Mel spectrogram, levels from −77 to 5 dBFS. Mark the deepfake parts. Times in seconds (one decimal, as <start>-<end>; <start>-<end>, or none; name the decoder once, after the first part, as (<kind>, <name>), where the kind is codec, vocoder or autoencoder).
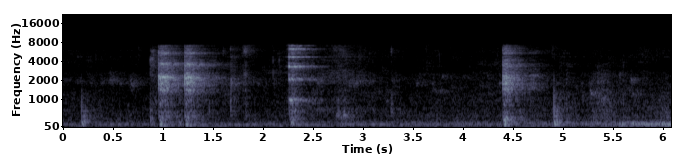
0.0-0.8 (vocoder, BigVGAN v2); 1.5-3.7; 4.7-6.1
